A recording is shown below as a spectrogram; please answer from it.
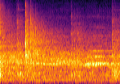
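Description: Tennis ball being struck and bouncing in a rally on an indoor court: a sharp pop at the start, a stronger one about half a second in, and a fainter one about a second and a half in, each echoing in the hall.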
